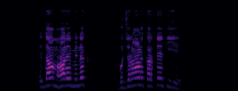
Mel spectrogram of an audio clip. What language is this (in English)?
Sansi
